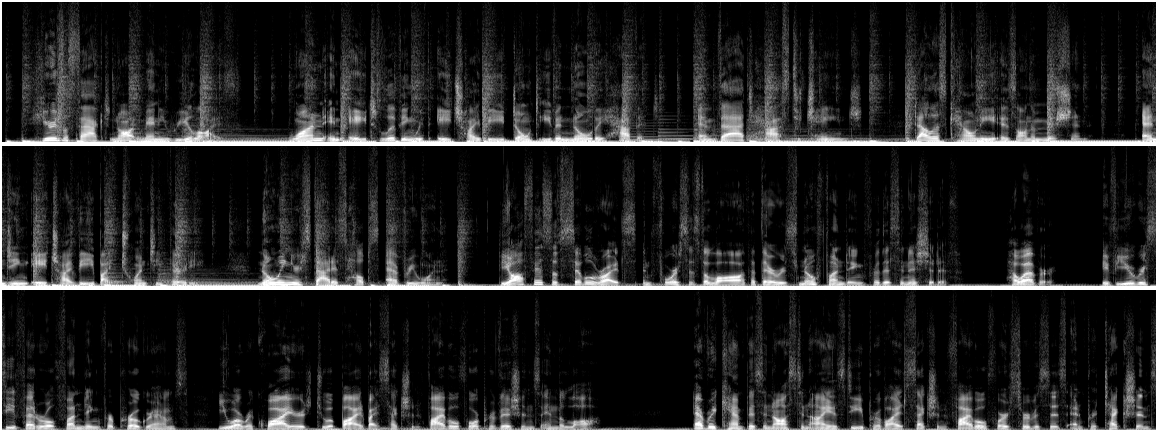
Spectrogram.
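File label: eLearning Millennial Male; Spanish (Latin and Castillian); Commercial Voiceover, TV and Radio, Narration, Corporate, Medical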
